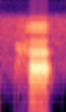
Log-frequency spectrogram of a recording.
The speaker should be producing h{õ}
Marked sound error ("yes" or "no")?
no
